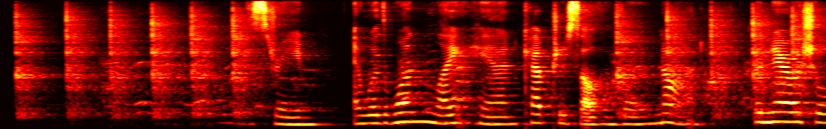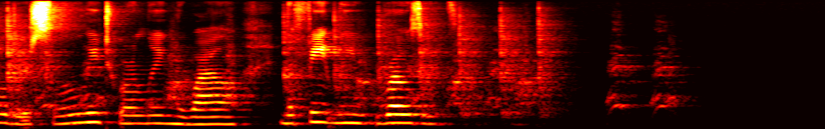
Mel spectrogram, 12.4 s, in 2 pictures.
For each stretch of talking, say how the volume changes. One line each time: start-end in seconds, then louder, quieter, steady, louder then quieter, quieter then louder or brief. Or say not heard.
1.6-9.5 steady.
